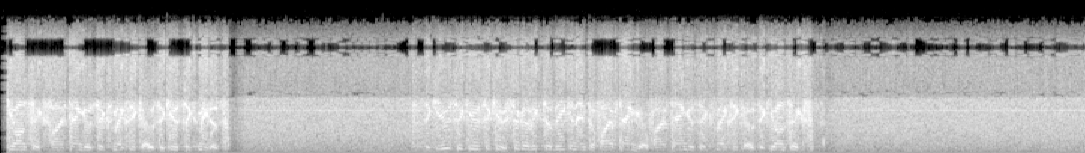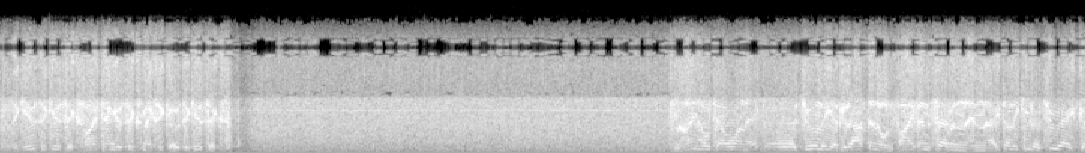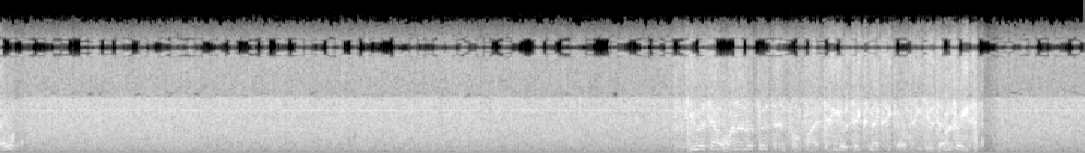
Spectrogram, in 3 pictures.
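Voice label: 6m single sideband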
